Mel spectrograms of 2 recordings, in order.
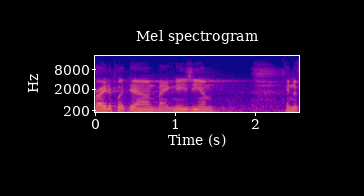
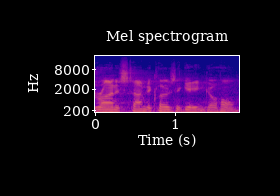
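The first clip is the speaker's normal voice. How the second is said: plain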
